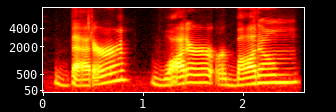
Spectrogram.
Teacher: one very important sound in American English, a fast D sound, also known as a flap T or D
